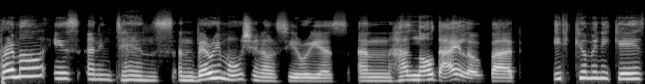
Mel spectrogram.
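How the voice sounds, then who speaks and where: Heard in a dry, close sound with no echo, a woman speaks fairly slowly at a fairly high pitch with very wide pitch swings. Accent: Spanish. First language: Spanish. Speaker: actress and interviewer. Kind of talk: interview.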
